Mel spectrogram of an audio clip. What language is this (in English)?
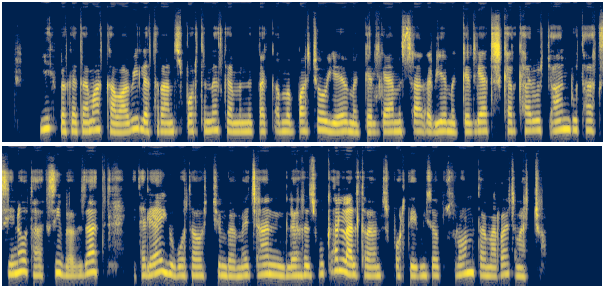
Amharic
